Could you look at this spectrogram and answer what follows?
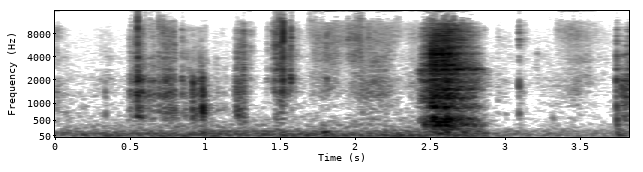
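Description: Scissors cut paper squares with a run of soft, crisp snips close by, one longer and louder cut midway, in an otherwise quiet room.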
